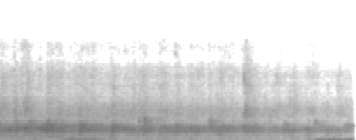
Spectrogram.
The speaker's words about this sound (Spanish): No sé si son los hombres que están aplaudiendo, pero...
